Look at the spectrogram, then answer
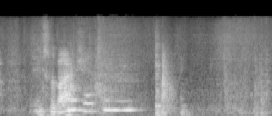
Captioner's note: person humming; rope rustling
